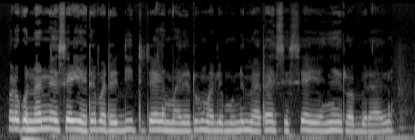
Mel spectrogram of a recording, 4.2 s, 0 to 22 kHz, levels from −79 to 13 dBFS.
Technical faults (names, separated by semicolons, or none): none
